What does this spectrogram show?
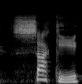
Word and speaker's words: Psaki: The P, Saki, is silent.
